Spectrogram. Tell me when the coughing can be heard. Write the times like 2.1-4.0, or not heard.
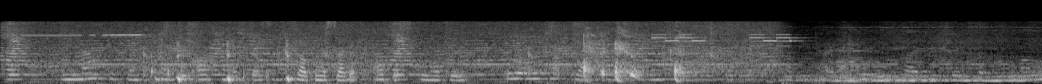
1.5-3.1, 5.8-6.8.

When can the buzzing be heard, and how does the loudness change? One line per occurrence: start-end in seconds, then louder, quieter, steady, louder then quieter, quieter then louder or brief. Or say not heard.
0.0-10.3 steady.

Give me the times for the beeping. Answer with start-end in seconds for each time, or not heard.
0.2-1.2, 6.5-8.0.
